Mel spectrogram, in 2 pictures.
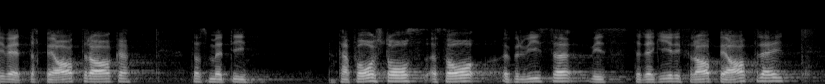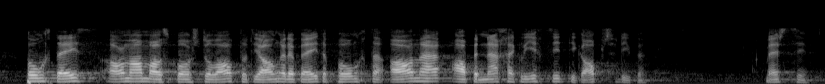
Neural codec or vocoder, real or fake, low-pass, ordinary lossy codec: none; real; 5.4 kHz; none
